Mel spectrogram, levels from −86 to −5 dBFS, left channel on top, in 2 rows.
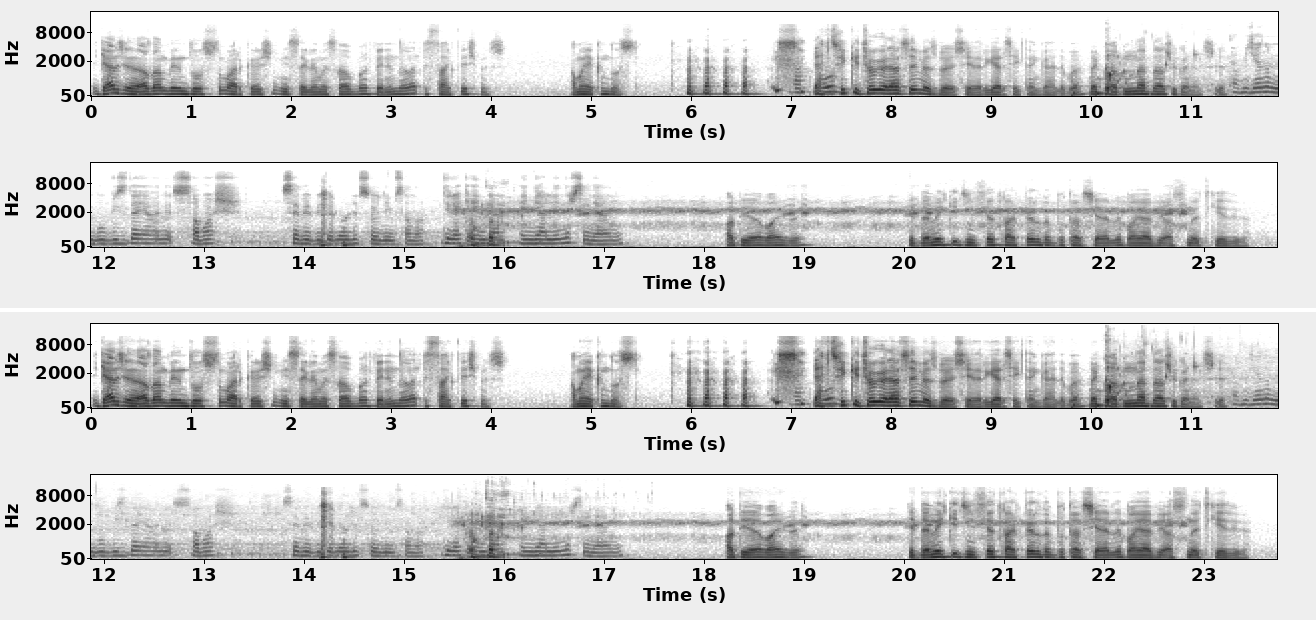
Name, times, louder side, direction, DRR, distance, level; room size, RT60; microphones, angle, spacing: voice 1, 0.0-4.1 4.8-5.5 6.0-11.4 14.1-14.5 15.6-16.0 18.2-19.1 20.0-23.4, right 3 dB, 45° right, 0.6 m, -27 dB
voice 2, 7.0-7.5 11.4-13.3 13.8-17.2, left 2 dB, 50° left, 1.2 m, -35 dB
Sink (filling or washing) / Bathtub (filling or washing), 9.8-17.1, right 3 dB, 80° right, 1.2 m, -38 dB
sound 1, 15.5-22.9, left 3 dB, 20° left, 4.7 m, -43 dB
head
